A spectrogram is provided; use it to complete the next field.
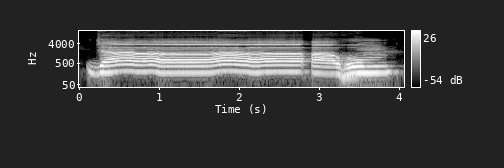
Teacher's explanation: এই জিমের মধ্যে কিন্তু আমরা চার আলিফ টান দিব কারণ মদের হরফের উপর এইরকম মোটা চিহ্ন এরপরে গোল হামজা থাকলে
